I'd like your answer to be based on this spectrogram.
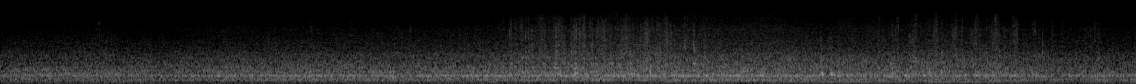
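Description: A mass of honeybees being shaken into a swarm box gives a dense, continuous buzzing hum that swells slightly midway, steady and fairly close.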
